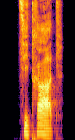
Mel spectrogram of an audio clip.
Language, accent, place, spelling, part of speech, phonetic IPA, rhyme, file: German, Germany, Berlin, Citrat, noun, [t͡siˈtʁaːt], -aːt, De-Citrat.ogg
- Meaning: citrate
